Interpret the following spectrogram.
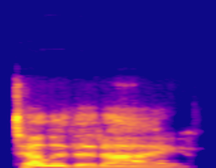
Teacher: Notice that I'm not saying tell her that I, or tell her that I, yeah? We're linking and connecting these words into one small word.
